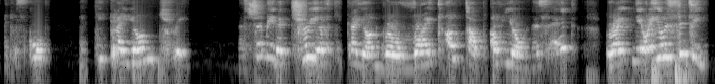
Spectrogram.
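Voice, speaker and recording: A woman's voice: sits high, big pitch swings, measured pace, low-quality recording. A woman telling a puppet-show story to young children, explaining simply and repeating phrases with dramatic emphasis.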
